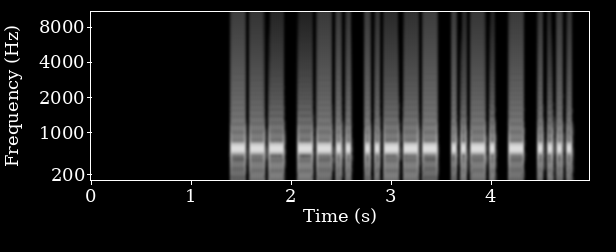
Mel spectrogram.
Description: Morse code, heard as a keyed tone, about 25 wpm, 700 Hz. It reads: OZ2FTH
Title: DXCC-100 Call Signs - 6 Characters - 25wpm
